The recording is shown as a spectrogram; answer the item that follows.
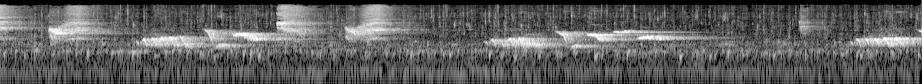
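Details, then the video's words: Morning phrases from a white-rumped shama: rough, buzzy lower notes alternating with harsh bright bursts and thin whistles, delivered in irregular bouts with a soft rushing noise beneath. "suara merdu murai batu di pagi hari"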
